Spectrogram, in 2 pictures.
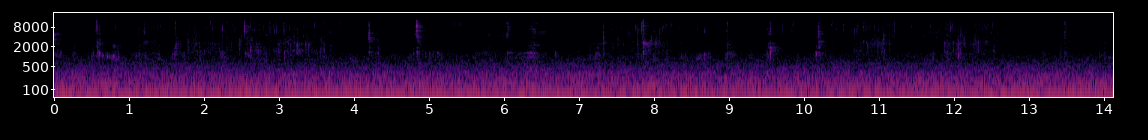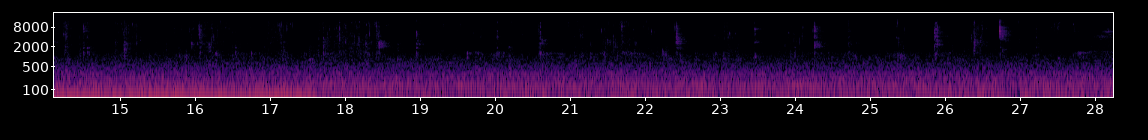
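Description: Close-up wet chewing and mouth sounds of someone eating bulgogi with glass noodles: many soft smacks and clicks. A low steady hum underneath cuts off about two-thirds of the way through.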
